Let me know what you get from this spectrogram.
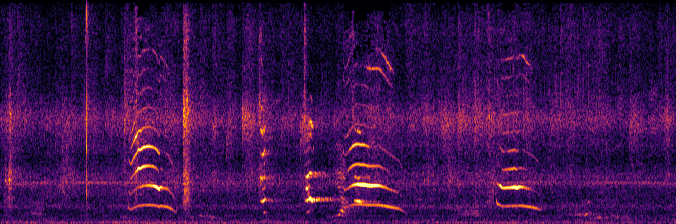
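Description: Domestic cat meowing: three high, rising-then-falling meows about two seconds apart, with a brief sharp chirp just before the second one.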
